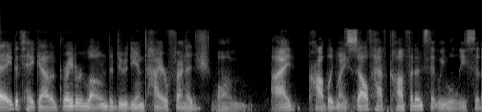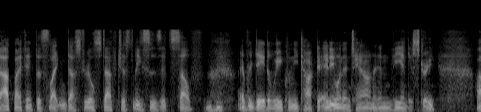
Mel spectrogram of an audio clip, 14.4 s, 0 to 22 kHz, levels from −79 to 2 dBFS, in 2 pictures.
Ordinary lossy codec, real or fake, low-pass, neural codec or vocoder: AAC, 32 kbps; fake; 7.2 kHz; codec, 16 kHz, 1 kbps, FunCodec, trained on Chinese and English, 50 frames a second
